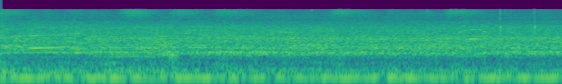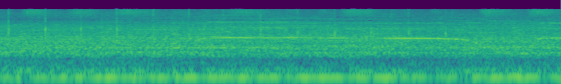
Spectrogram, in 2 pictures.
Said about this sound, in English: but when they showed him during the national anthem, listen to the crowd. Yeah, so they were cheering the Commander-in-Chief, President Trump, during the national anthem.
